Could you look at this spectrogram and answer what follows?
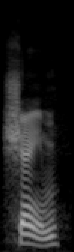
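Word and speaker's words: shame (שם): Uh, if you look up the word uh, name in Hebrew, S H E M, is it's actually pronounced shame means honor, authority, and character.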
